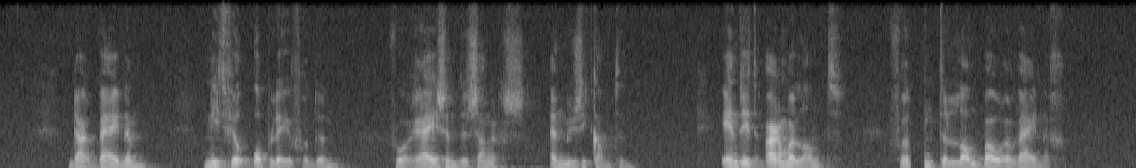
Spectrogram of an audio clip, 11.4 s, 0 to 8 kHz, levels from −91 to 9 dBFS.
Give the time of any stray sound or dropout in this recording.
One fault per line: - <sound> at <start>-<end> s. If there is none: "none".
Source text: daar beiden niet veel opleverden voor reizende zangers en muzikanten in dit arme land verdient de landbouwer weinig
- dropout at 9.1-9.3 s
